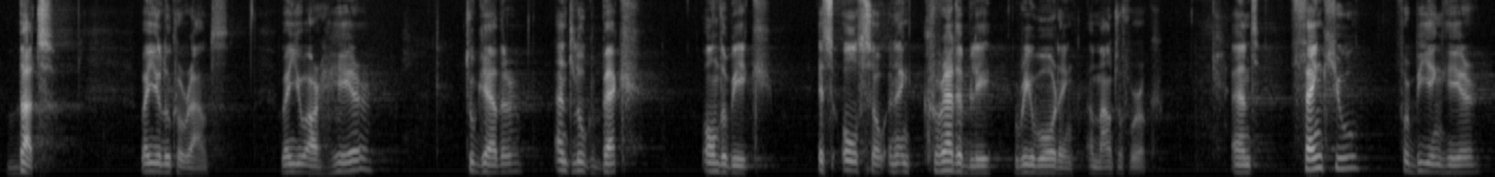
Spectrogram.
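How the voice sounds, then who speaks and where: A man delivering a formal closing speech for the organizing committee, measured and deliberate. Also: medium pitch. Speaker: speaker for the national organizing committee. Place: large conference hall. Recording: long hall reverb with music. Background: soft music.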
